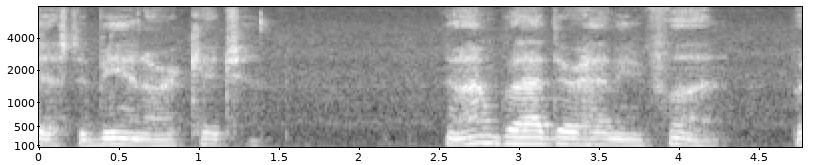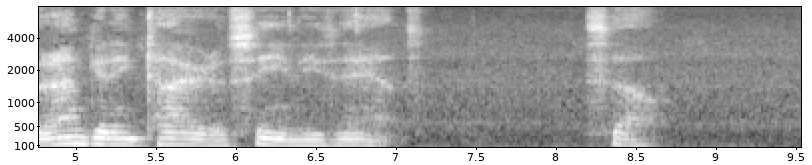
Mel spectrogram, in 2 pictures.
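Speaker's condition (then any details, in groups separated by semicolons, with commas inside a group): Parkinson's; progressing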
